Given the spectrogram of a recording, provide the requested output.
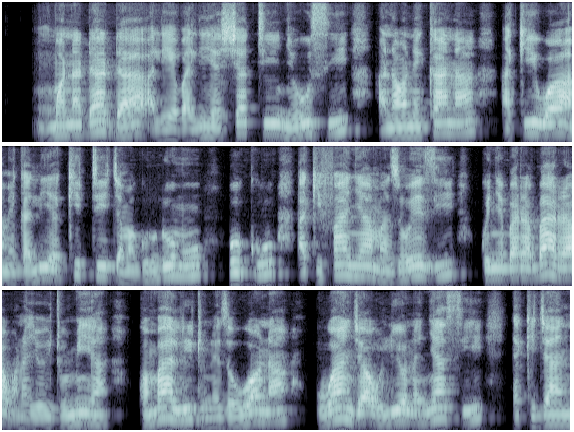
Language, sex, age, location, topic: Swahili, male, 18-24, Kisumu, education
